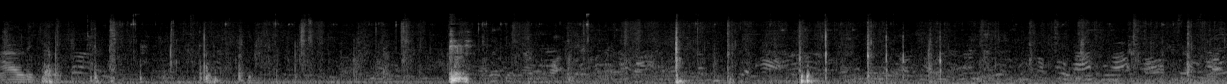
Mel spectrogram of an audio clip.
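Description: Voices of people talking in the background, with a few irregular thumps, the loudest about four and a half seconds in.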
